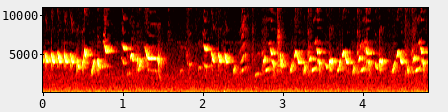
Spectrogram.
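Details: Territorial song of a European goldfinch whose mate is on the nest: continuous fast twittering of bright, bouncing high notes, a single dry click midway, and a soft constant hum in the background.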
